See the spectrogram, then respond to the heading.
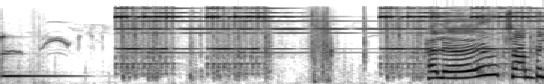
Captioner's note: phone ringing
